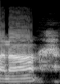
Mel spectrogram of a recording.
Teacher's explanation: انا جہاں پر بھی لفظ انا آئے وہاں کھینچیں گے نہیں، اس طرح ایک الف کے برابر کھینچ کے نہیں پڑھیں گے.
